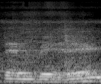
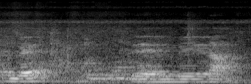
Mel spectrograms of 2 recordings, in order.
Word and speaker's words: tembereng: Ya, desain, kemudian tadi membaca tembereng, dibaca temberang. Ya, biasa. Salah pengucapan itu biasa.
